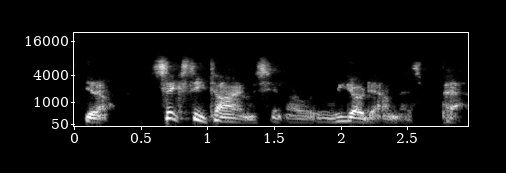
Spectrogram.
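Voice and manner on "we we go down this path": ordinary delivery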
